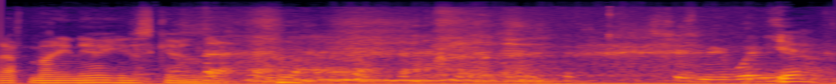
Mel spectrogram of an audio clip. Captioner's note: audience laughs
